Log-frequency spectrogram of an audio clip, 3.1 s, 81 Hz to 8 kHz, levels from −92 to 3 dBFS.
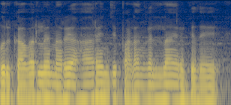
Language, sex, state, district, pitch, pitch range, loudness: Tamil, male, Tamil Nadu, Kanyakumari, 100 Hz, 100-105 Hz, -17 LUFS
